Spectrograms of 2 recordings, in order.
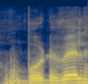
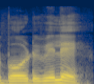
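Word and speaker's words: Boudeville: इसमें जो वुडवेल हैं इन पर भी प्रश्न आता है। ये वुडवेल ना हो करके ये सही नाम है बोर्डविले। बोर्डविले हम लोग इसको प्रोनाउंसिएट करते हैं।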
